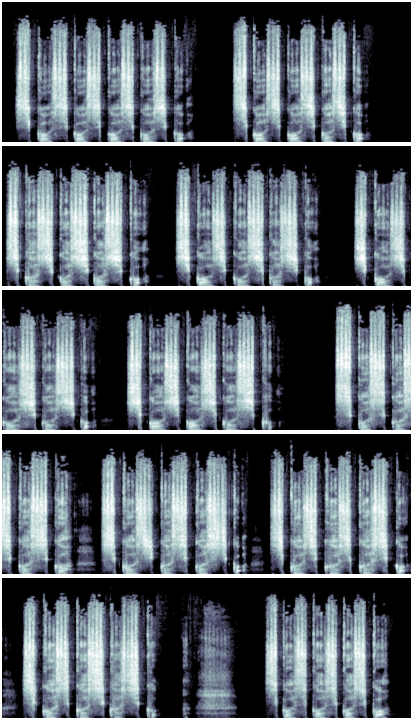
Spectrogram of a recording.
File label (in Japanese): しこしこの掛け声で自慰を促す; 自慰支援(普)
